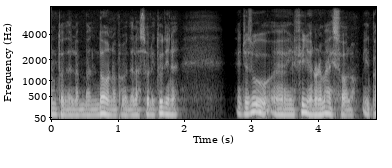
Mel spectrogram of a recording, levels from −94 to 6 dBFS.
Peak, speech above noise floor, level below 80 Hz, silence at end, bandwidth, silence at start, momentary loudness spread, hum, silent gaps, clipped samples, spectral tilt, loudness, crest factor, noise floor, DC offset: -6 dBFS; 35 dB; -44 dBFS; 0 s; 7.8 kHz; 0 s; 7 LU; none; none; under 0.1%; -7.5 dB/octave; -21 LUFS; 16 dB; -55 dBFS; under 0.1%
